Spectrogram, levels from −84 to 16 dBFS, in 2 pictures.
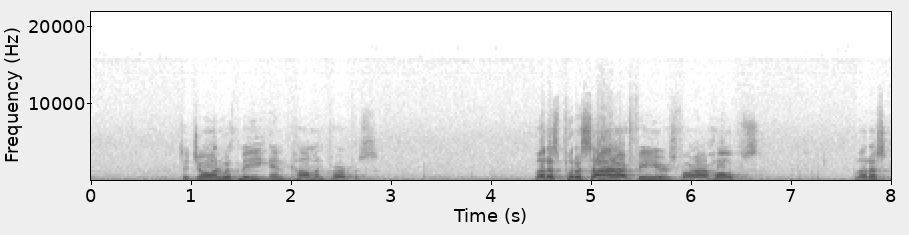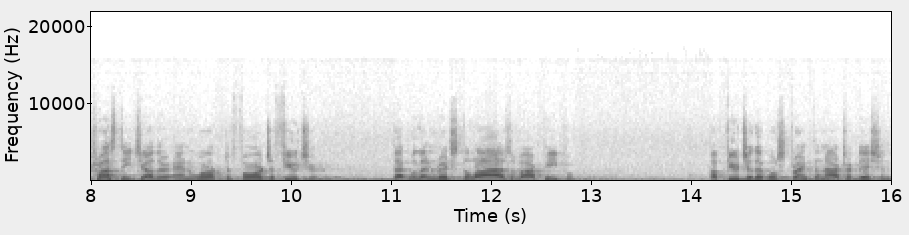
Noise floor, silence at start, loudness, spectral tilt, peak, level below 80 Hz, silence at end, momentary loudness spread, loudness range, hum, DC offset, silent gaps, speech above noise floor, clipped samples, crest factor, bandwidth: -49 dBFS; 0 s; -25 LUFS; -5 dB/octave; -10 dBFS; -54 dBFS; 0 s; 21 LU; 6 LU; none; under 0.1%; none; 24 dB; under 0.1%; 16 dB; 16 kHz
